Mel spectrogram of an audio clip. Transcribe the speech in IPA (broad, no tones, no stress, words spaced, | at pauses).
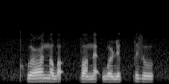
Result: kʰuʕunɒwɒʔ pːɒnæʔ woɳ ipːizu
